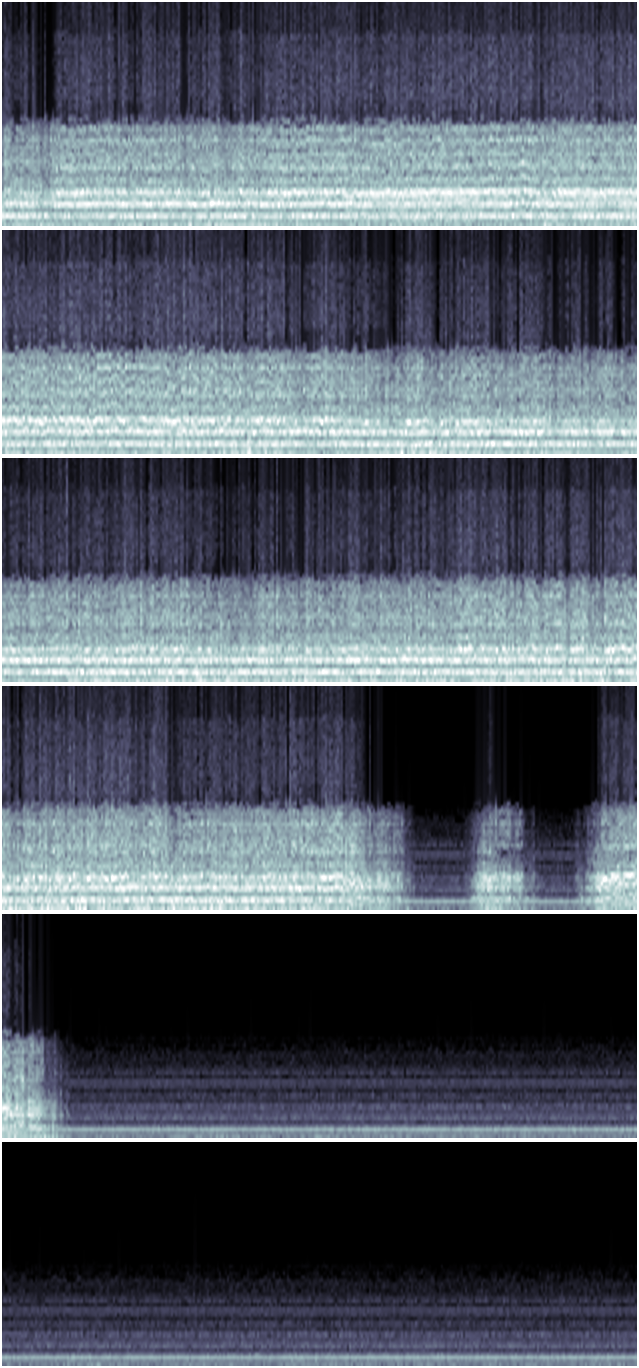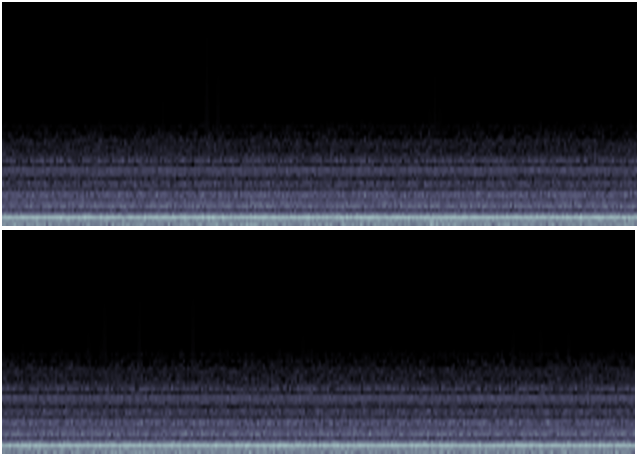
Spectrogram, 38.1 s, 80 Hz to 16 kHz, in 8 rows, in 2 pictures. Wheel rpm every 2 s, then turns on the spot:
230, 220, 220, 230, 230, 230, 230, 240, 130, 40, 0, 0, 0, 0, 0, 0, 0, 0, 0.
none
